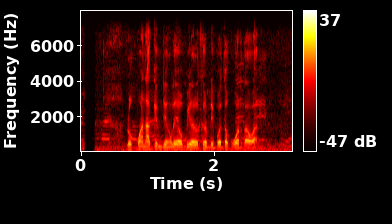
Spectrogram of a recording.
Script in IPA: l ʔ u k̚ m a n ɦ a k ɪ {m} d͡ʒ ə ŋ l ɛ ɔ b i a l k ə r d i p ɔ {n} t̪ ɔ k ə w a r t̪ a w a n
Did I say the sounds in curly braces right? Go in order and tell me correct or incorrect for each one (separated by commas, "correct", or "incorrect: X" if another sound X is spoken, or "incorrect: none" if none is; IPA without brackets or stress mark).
correct, incorrect: none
